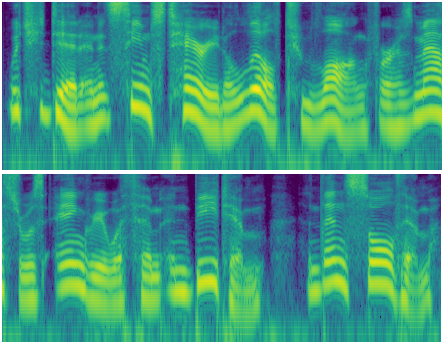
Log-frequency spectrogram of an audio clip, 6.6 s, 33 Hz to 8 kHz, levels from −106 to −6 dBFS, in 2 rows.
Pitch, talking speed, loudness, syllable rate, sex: 165 Hz, 225 wpm, -19 LUFS, 4.8 syllables/s, male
